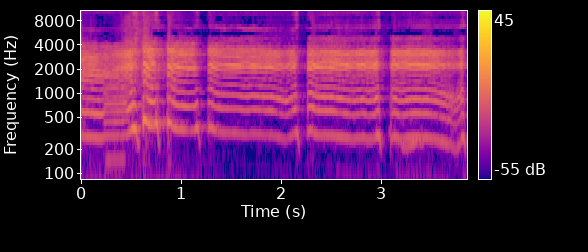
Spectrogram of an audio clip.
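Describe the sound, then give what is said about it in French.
A little boy cries loudly, long wailing sobs broken by quick catches of breath between them, with no other voices. “De toute façon, vous allez voir, même si on voit pas l'image, imaginez-vous un petit gars qui pleure.”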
